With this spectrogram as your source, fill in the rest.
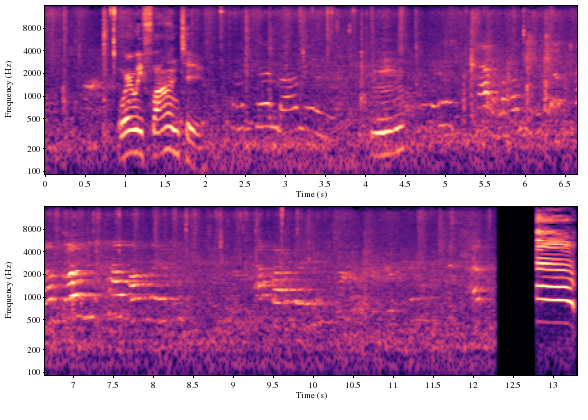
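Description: A young child squeals and babbles nearby.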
